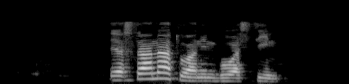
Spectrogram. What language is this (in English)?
Central Kurdish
